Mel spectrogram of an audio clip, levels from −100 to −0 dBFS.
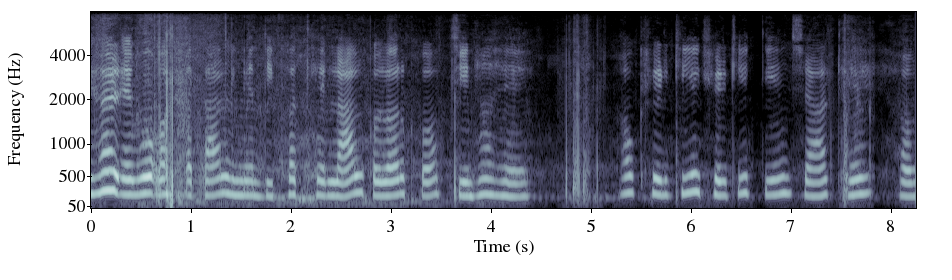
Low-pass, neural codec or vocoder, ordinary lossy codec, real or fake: none; codec, 16 kHz, 4 kbps, FreqCodec, larger model; none; fake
